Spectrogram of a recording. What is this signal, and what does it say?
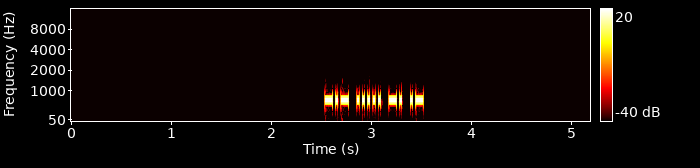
Morse code, heard as a keyed tone, about 46 wpm, 700 Hz. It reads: K5NA
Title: USA Call Signs - 4 Characters - Repeated 3x - 45wpm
